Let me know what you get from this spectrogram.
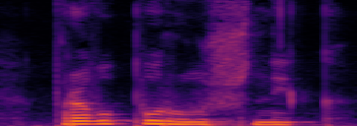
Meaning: lawbreaker, delinquent, offender, criminal
- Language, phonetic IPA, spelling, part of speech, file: Ukrainian, [prɐwɔpoˈruʃnek], правопорушник, noun, Uk-правопорушник.ogg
